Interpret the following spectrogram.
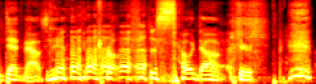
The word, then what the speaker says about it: Deadmau5: like I don't even know what he DJs, but like I can tell you that he pronounces it fucking dead mouse.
